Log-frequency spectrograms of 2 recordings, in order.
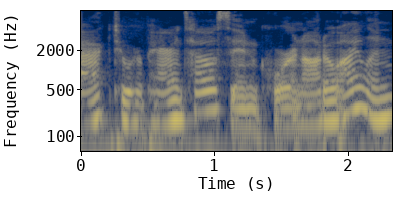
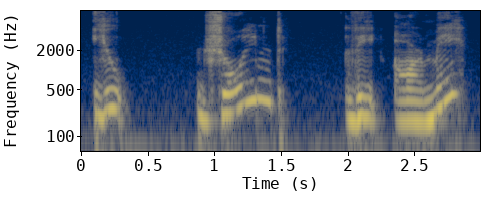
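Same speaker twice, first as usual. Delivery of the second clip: slow, each word sounded out; mother slowly taking in the news; slow disbelief; 4 semitones higher, 3 dB louder, slower than usual. A narrator's reading. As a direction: sound out the words as if they were foreign. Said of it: "Mom said slowly".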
